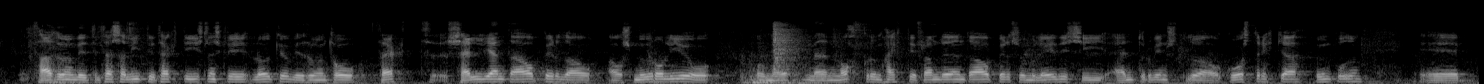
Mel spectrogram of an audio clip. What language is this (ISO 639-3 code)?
isl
